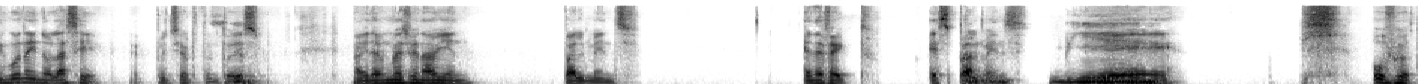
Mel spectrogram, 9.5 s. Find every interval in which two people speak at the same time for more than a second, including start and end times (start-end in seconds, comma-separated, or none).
6.4-7.8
